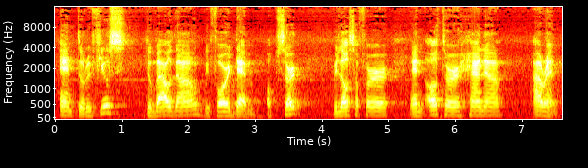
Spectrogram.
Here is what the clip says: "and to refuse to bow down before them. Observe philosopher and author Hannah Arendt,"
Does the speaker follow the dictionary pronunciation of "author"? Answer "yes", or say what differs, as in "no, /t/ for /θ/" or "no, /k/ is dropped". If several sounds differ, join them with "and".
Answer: no, /t/ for /θ/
